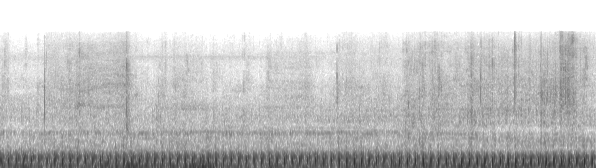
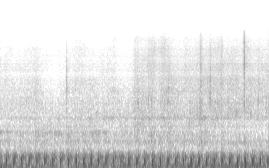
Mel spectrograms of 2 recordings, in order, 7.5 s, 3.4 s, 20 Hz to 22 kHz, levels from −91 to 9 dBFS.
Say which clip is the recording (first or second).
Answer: first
